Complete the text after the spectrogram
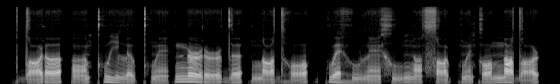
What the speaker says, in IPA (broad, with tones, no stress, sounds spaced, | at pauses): dˤ ə˞˨˩˦ ɾ ʌ˨˦ | ɑ̃˨˩˦ kʷʰ i˥˨ l ə˨˩˦ kʷʰ ɛ̃˨˩ | n ə˞˥˨ ɾ ə˞˨˩˦ d̪ ə˨˦ | n ɑ˨˩˦ dʱ ɔ˨˩˦ | kʷ ɛ˥˨ ɦ u˨˩ l ɛ̃˨˩˦ x u˨˩˦ ŋ ə̃˨˩ sˤ ɑ˨˩˦ kʷ ɛ̃˨˩˦ k ɔ˨˦ n̪ ə˥˨ dˤ ə˞˨˩˦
